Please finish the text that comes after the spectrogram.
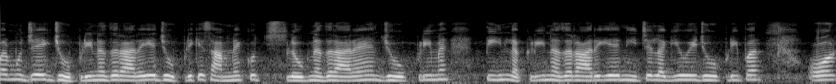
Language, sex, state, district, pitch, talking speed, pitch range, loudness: Hindi, female, Chhattisgarh, Bilaspur, 200 Hz, 230 wpm, 190-210 Hz, -14 LUFS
